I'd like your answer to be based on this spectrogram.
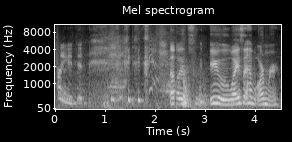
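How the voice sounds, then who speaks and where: A woman's voice: fairly high pitch, a little slow, vocal fry, over music, rough recording. A woman chatting casually while playing a game, teasing and giggly. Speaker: co-player. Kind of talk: casual gameplay banter.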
